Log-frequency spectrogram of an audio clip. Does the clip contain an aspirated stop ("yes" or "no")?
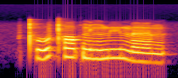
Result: yes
